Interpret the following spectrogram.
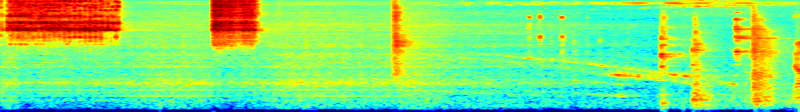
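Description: A scraper cutting the inside bottom of a wooden jar lid spinning on a lathe, a loud hiss that stops about a second in and comes back briefly at two seconds. Then a click, and the lathe's motor whine falls in pitch as it coasts down, with a few knocks near the end.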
